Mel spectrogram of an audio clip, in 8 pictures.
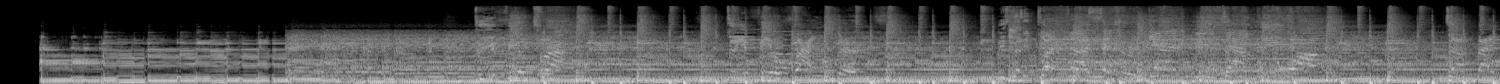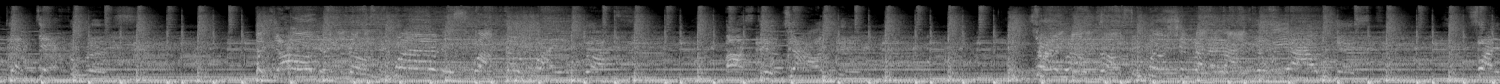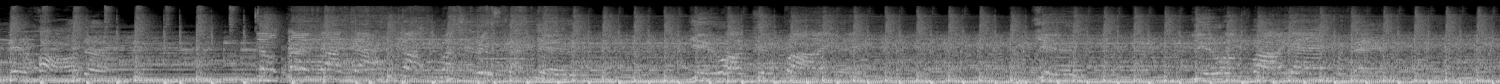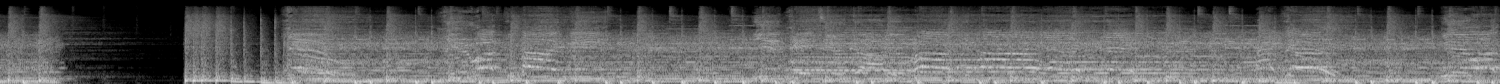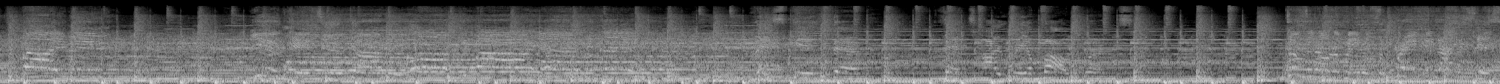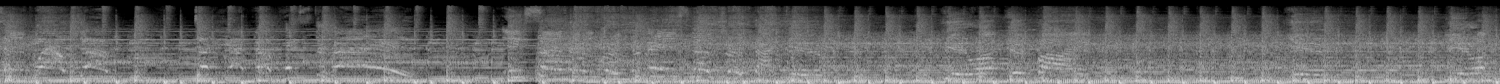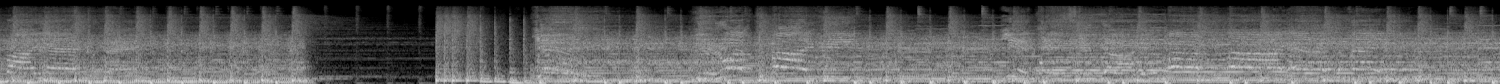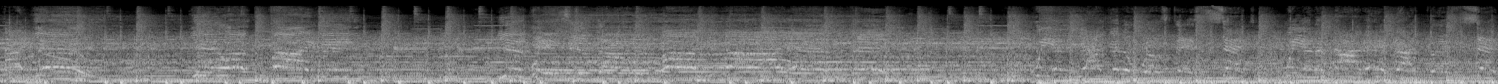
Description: Punk rock to blow your head off.
Tagged as: Hard Rock, Punk, Instrumental, Intense Metal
